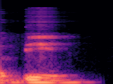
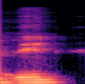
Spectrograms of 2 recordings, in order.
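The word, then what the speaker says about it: בִּן: También fue llamado Bin, que se escribe como Ben, pero hay una Hirit, una Yud, una vocal I, para que se produzca Bin, para que se pronuncia Bin, que viene de Binyan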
